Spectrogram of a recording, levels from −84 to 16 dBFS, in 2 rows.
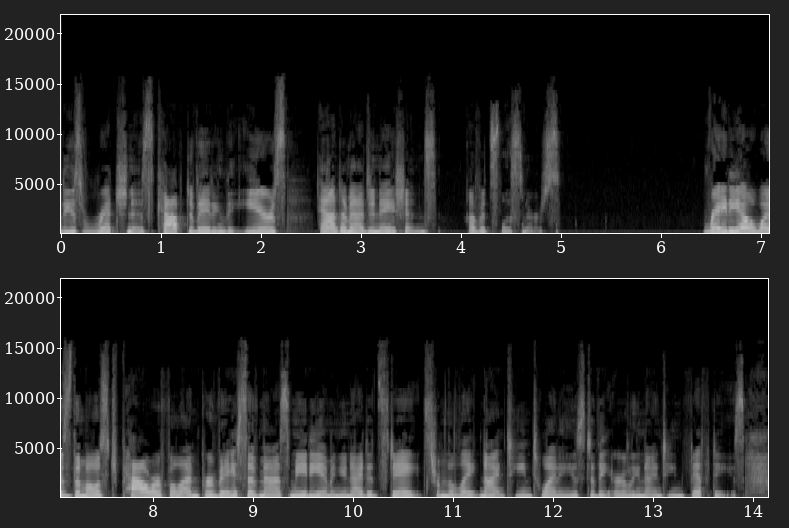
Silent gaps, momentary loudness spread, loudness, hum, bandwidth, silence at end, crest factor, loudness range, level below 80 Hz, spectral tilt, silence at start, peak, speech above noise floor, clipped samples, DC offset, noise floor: none; 15 LU; -20 LUFS; none; 15.5 kHz; 0 s; 20 dB; 6 LU; -66 dBFS; -5 dB/octave; 0 s; -2 dBFS; 44 dB; under 0.1%; under 0.1%; -64 dBFS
